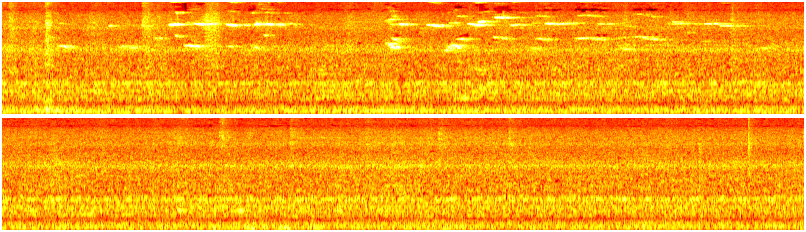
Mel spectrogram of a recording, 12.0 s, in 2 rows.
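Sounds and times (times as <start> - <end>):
birds chirping: 2.9 - 5.8.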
